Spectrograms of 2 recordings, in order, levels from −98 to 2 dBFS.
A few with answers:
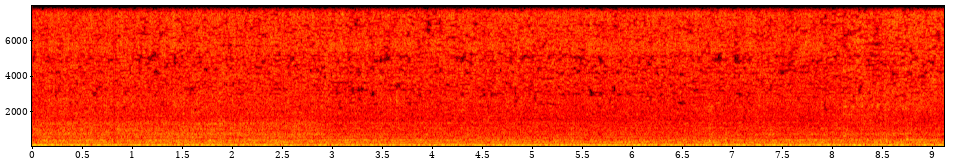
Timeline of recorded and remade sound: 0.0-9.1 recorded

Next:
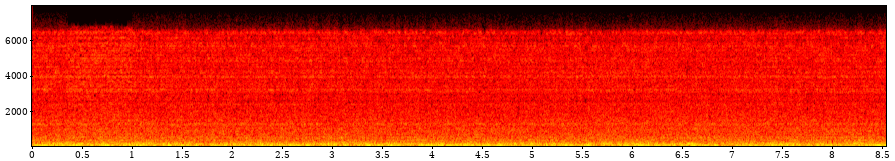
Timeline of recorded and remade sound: 0.0-4.6 recorded; 4.6-5.1 remade; 5.1-5.6 recorded; 5.6-7.3 remade; 7.3-8.5 recorded

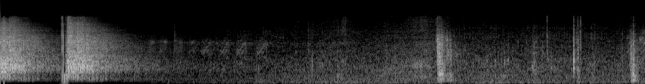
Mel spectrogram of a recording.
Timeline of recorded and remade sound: 0.0-1.9 remade; 1.9-6.5 recorded

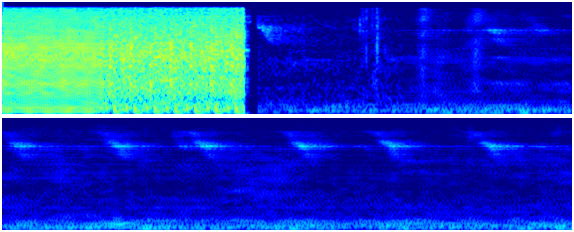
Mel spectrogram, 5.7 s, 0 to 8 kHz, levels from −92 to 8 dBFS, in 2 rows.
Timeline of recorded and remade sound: 0.0-0.5 remade; 0.5-2.0 recorded; 2.0-5.7 remade

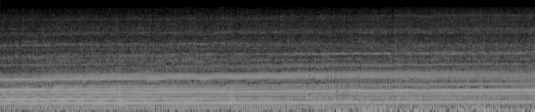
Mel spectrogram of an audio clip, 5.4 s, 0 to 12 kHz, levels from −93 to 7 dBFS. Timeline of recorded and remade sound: 0.0-3.1 recorded; 3.1-3.6 remade; 3.6-5.4 recorded

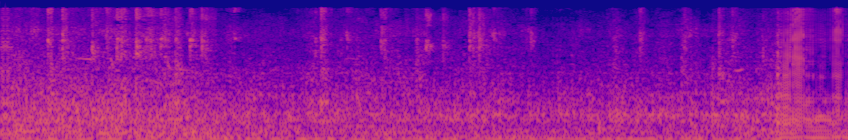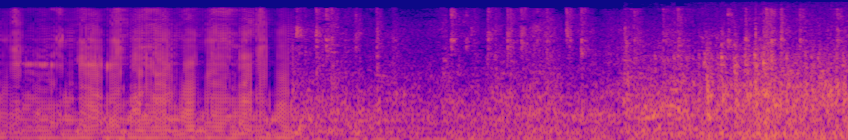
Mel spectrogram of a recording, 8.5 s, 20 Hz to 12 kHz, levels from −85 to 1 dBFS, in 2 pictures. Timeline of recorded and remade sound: 0.0-3.9 recorded; 3.9-5.7 remade; 5.7-8.5 recorded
